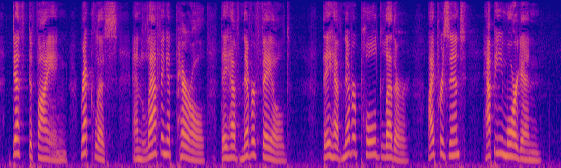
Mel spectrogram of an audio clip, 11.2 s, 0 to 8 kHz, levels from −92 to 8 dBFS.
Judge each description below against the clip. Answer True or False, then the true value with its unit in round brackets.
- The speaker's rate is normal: False (105 wpm)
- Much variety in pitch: True (6.8 semitones)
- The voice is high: True (200 Hz)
